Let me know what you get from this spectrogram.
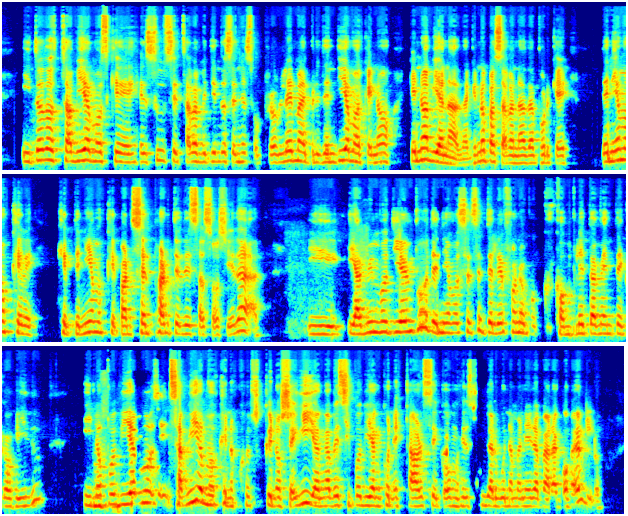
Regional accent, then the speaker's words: Spain; moved away as an adult; now in London, United Kingdom; yo me vine a Londres también en el 69, y me fui de España porque no aguantaba más todo lo que estaba pasando

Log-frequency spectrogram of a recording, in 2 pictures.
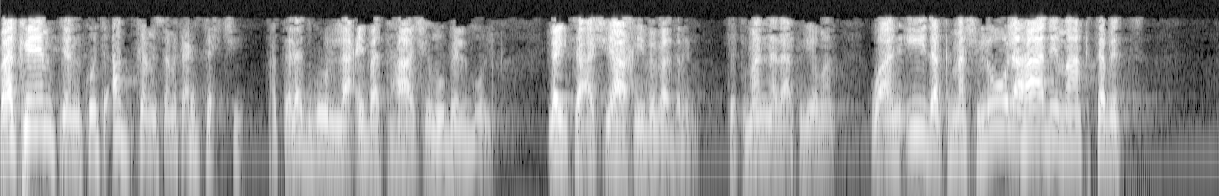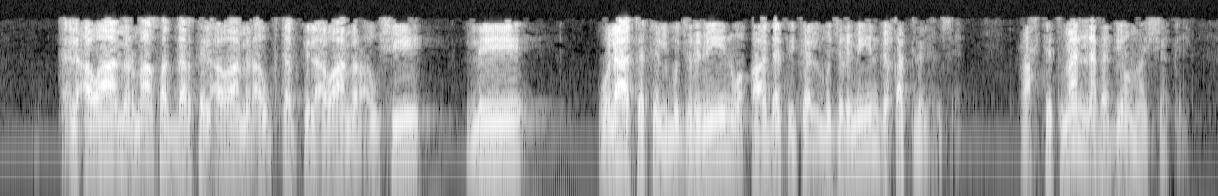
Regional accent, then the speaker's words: Najaf, Najaf Governorate, Iraq; بينما باب الولاية عندنا بالنجف إجا ما أدري وزير

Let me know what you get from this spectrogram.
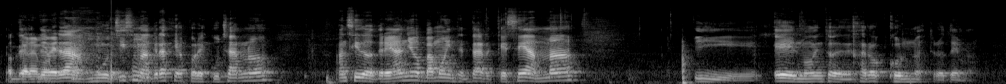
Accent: Region of Murcia, Spain; Somos murcianos, nos gusta el limón.

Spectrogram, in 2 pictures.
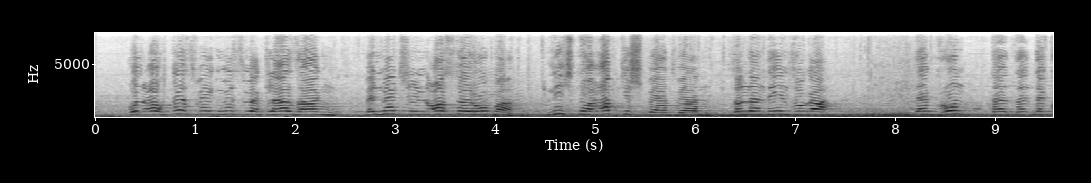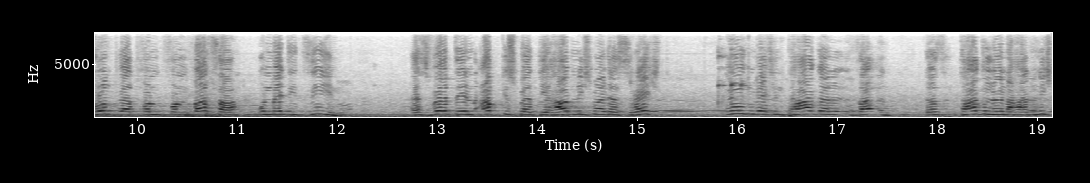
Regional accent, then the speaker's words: Freiburg, Baden-Württemberg, Germany; also born or lived in Prizren, Kosovo; Ich komme nämlich aus Freiburg, da bin ich aufgewachsen. Geboren bin ich in Kosovo, in Prizren.

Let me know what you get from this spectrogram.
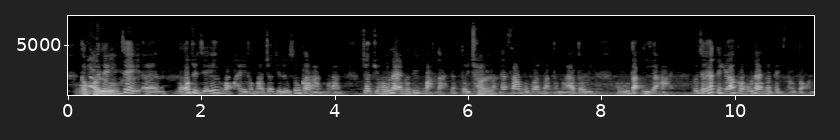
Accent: China; 但是我哋中國人咧都不忘將呢段歷史係寫去

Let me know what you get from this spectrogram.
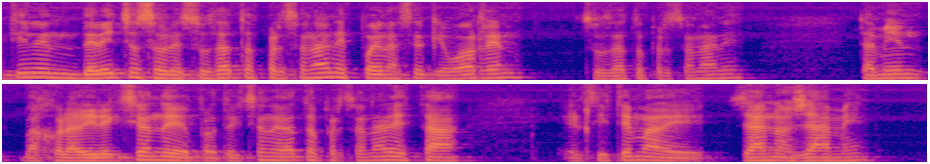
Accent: Argentina; Como argentinos estamos en el derecho de pedir que borren nuestros datos de las bases de datos.

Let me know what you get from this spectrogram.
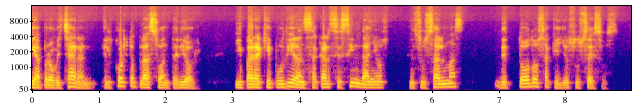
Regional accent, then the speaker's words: Sicily, Italy; Esto es lo que me queda por hacer en mi tierra, en Sicilia.

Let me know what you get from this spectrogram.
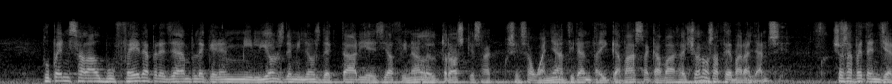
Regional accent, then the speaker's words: Sueca, Valencian Community, Spain; són de Sueca, són el meu poble.

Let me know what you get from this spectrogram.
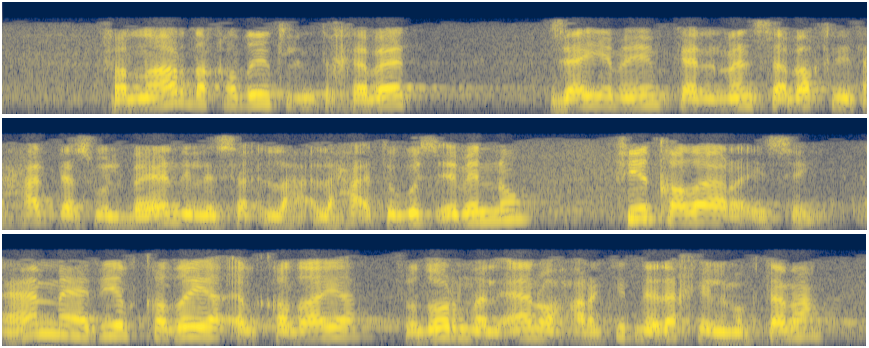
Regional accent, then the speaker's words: Egypt; إحنا بنسترد كمصريين جزء من إرادتنا

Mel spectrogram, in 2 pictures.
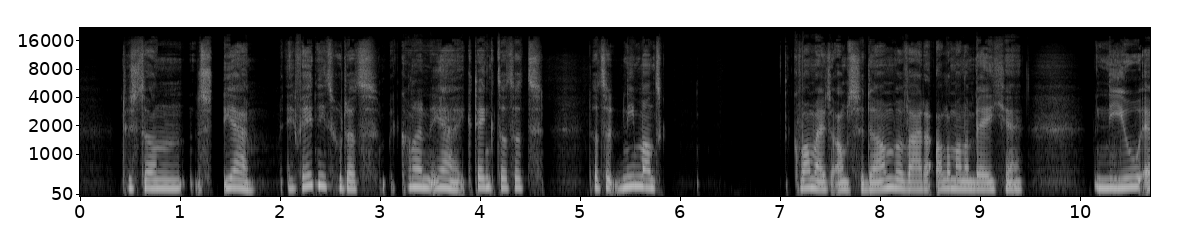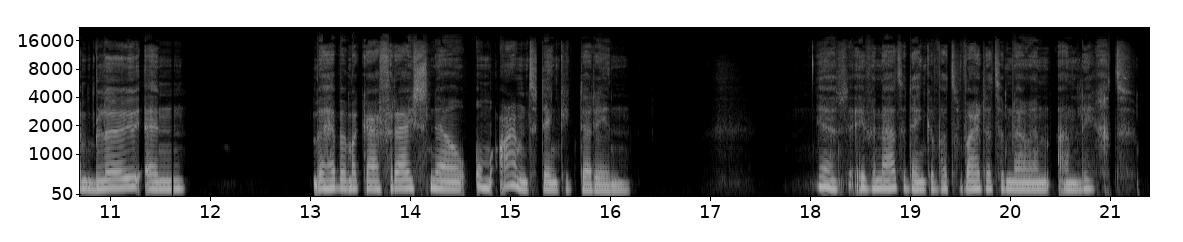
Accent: Belgium; now in Netherlands; ik kwam dan uit België

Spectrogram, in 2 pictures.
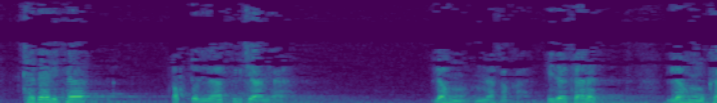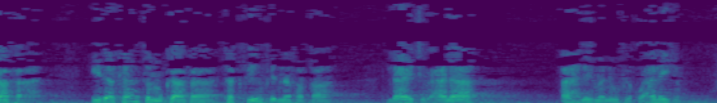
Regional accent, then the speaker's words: Al-Qassim, Saudi Arabia; من العرف الذي عندنا أن نقول عندنا في القصيم

